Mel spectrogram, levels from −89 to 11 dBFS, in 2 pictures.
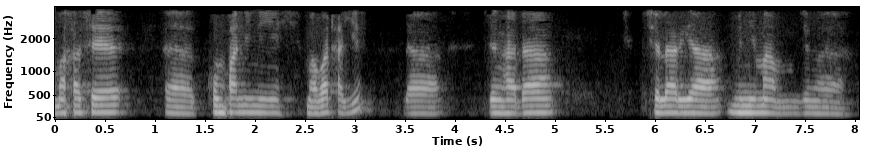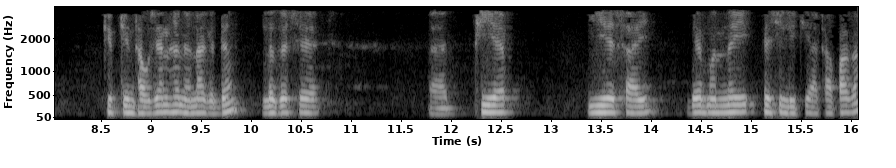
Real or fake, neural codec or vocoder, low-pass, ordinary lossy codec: real; none; 3.6 kHz; MP3, 24 kbps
